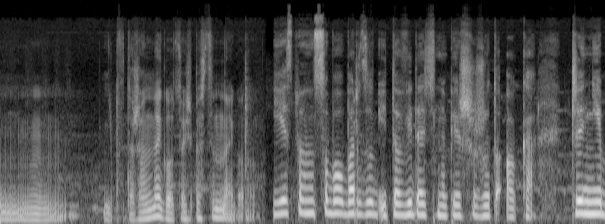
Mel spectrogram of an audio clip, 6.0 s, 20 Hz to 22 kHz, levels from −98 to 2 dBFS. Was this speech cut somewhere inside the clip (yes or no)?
yes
